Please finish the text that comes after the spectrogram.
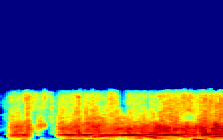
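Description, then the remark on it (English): A burst of applause sound effect, dense crowd clapping that starts abruptly, dips briefly, then swells and holds steady and fairly loud to the end, with no voices over it. “Where's the live studio audience? Where's the applause?”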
